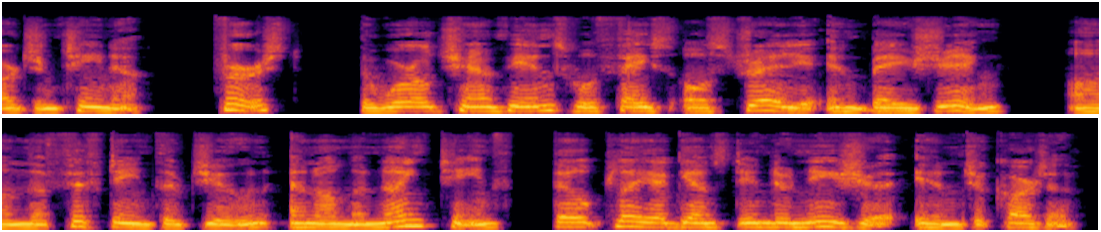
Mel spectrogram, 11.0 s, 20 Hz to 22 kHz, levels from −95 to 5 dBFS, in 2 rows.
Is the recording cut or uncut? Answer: uncut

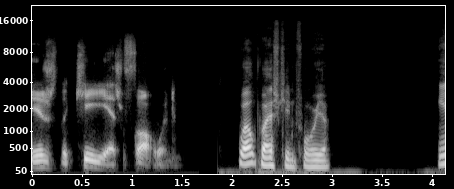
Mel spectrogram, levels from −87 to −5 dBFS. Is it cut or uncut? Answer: cut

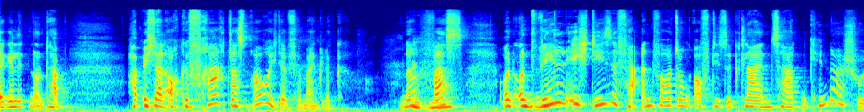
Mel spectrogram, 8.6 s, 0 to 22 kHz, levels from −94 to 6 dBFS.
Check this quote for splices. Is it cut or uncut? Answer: uncut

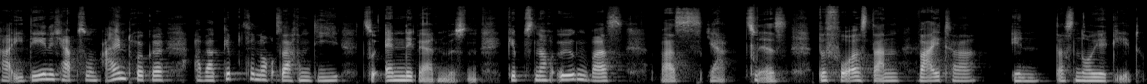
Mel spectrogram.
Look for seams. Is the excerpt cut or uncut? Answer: cut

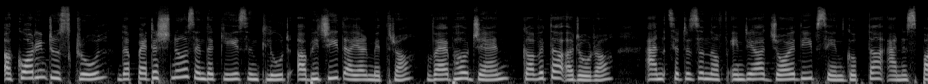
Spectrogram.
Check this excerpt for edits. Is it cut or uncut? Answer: cut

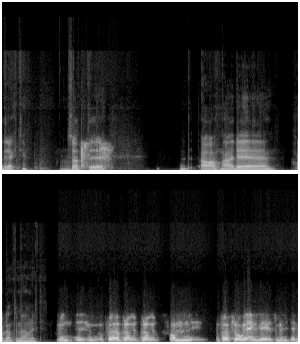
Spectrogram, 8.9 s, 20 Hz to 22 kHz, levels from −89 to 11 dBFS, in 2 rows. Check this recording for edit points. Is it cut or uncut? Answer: cut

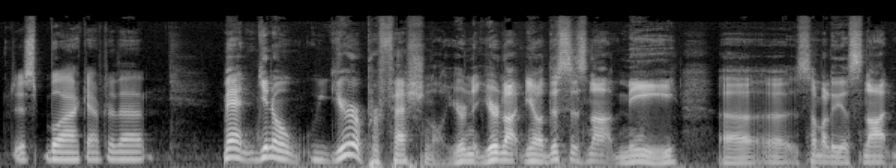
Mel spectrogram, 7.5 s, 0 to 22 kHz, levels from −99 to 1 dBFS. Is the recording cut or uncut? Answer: uncut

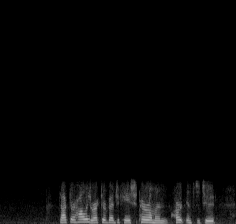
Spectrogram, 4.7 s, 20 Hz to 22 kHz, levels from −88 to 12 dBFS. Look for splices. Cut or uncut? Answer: cut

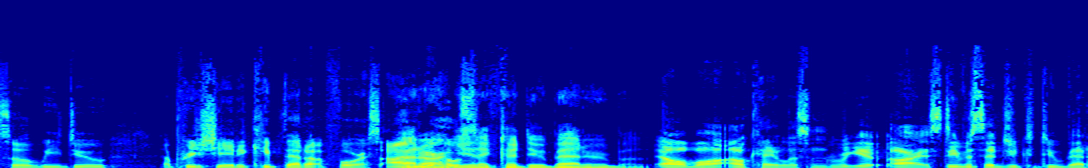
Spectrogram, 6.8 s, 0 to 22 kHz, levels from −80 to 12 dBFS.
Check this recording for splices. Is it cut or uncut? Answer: uncut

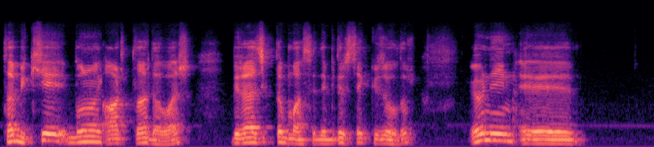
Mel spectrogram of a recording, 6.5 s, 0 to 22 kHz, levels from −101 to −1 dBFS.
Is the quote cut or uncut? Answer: cut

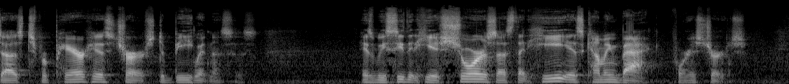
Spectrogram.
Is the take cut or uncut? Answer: cut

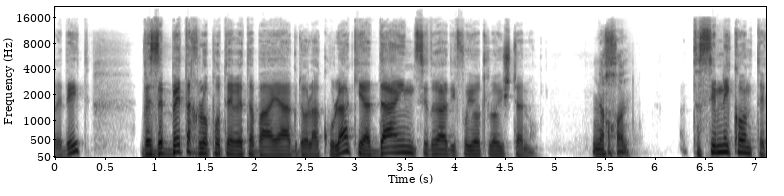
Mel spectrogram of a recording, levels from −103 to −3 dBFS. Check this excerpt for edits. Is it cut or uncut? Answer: uncut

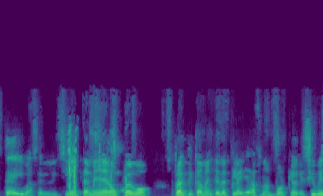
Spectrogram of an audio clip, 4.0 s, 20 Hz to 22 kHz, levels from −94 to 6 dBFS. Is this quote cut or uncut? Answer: cut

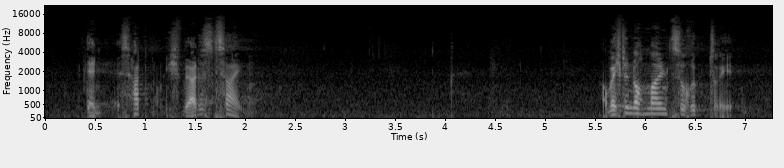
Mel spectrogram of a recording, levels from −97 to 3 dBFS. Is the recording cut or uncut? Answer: cut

